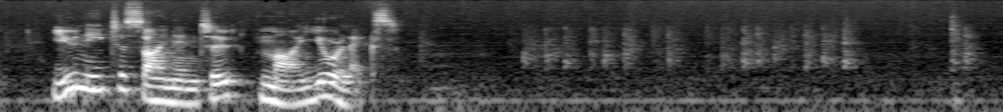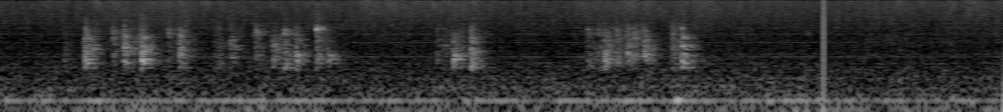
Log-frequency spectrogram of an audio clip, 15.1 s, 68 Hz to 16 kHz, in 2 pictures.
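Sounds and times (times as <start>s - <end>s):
low electrical hum: 0.0s - 15.0s
computer keyboard typing: 3.9s - 7.4s, 8.0s - 10.2s, 10.8s - 11.2s, 11.9s - 12.8s.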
